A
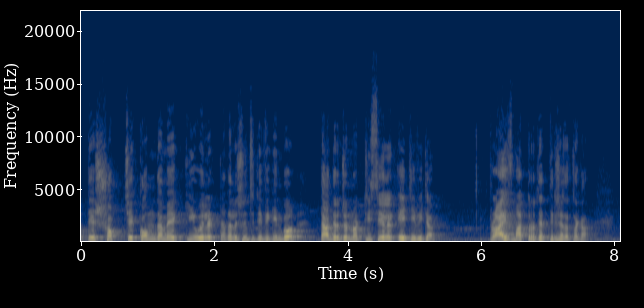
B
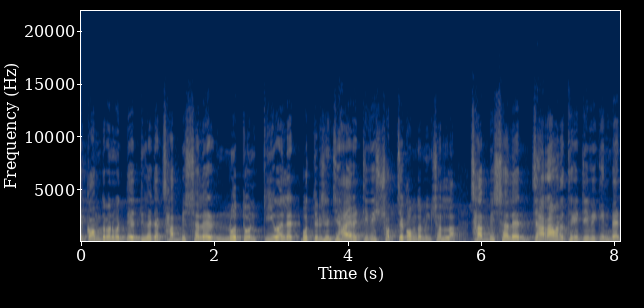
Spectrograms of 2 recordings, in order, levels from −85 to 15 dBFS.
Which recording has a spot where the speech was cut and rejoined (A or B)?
B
